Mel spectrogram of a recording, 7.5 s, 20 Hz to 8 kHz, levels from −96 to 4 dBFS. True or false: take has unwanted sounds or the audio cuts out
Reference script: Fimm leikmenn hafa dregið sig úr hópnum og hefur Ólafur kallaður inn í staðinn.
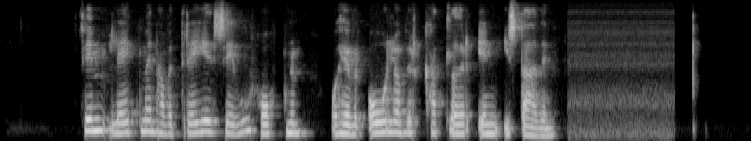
false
